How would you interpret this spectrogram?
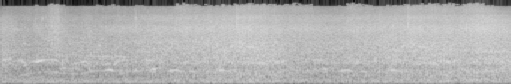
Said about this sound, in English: And we're now, like, standing at the Atlantic Ocean.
